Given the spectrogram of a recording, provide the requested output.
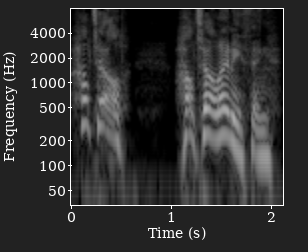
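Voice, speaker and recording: Shrill, terrified, whimpering male clerk. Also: sing-song, normal speed, no room sound, studio quality. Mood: begging. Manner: pleading, sobbing, stammering with nerves. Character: whimpering terrified clerk, a weak cowardly man.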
